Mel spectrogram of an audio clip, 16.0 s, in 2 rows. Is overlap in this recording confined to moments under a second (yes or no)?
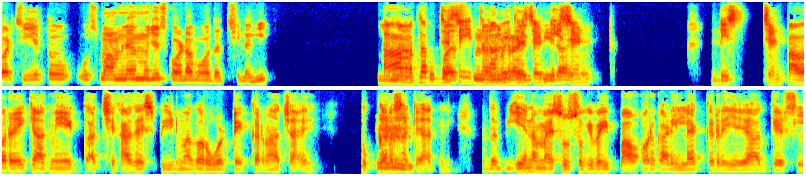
no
